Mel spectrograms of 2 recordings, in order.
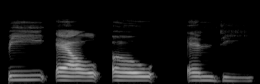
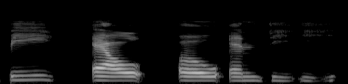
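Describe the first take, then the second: First: B L O N D spelled slowly, letter by letter, stopping on D; spelled out without E. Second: B L O N D E spelled slowly, letter by letter, ending on E. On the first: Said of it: "no E at the end". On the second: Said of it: "adding E at the end". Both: Shown as a demonstration.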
